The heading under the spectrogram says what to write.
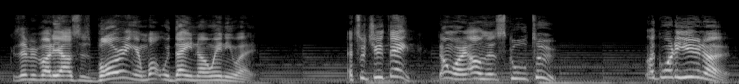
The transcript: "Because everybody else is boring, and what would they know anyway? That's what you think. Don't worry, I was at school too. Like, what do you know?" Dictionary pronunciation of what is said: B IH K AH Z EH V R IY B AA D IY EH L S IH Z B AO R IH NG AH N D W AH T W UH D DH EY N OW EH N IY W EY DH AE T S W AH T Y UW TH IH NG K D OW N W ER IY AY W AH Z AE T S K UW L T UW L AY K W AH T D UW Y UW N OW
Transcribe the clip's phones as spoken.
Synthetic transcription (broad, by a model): K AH Z EH V R IY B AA D IY EH L S IH Z B AO R IH NG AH N W AH T W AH D DH EY N OW EH N IY W EY DH AE T S W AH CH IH TH IH NG K D OW N W ER IY AY W AH Z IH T S K UW L T UW L AY K W AH T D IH Y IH N OW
